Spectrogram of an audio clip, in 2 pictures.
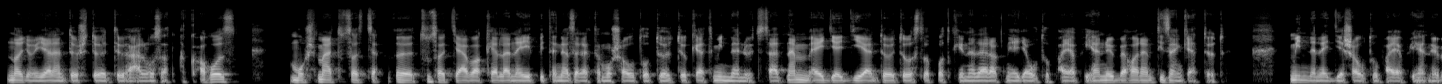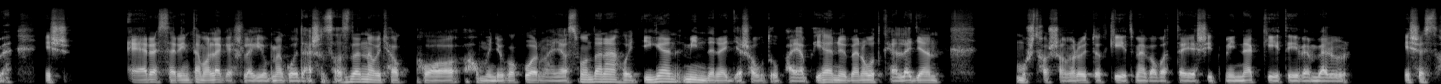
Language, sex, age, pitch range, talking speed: Hungarian, male, 20-39, 90-105 Hz, 140 wpm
